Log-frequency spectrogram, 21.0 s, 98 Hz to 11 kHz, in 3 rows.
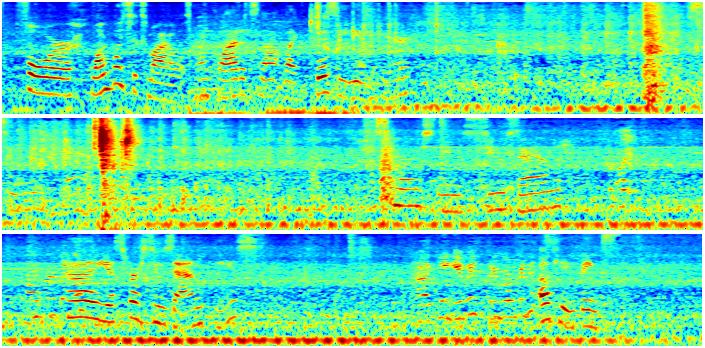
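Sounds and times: steady low hum: 0.0s - 21.0s
faint staff voices: 10.7s - 16.7s.

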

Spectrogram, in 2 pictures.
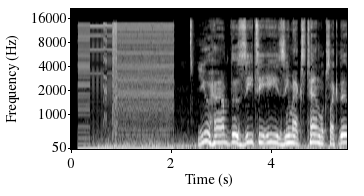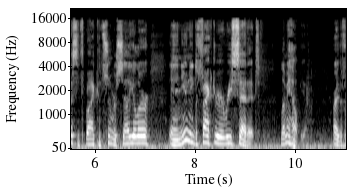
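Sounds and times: brief buzzy tone: 0.1s - 2.1s.

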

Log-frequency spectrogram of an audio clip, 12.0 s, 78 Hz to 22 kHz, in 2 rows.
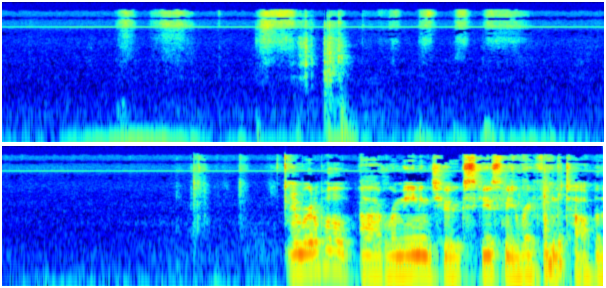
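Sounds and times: tarot cards rustling and sliding: 2.6s - 5.2s, 7.8s - 8.8s.

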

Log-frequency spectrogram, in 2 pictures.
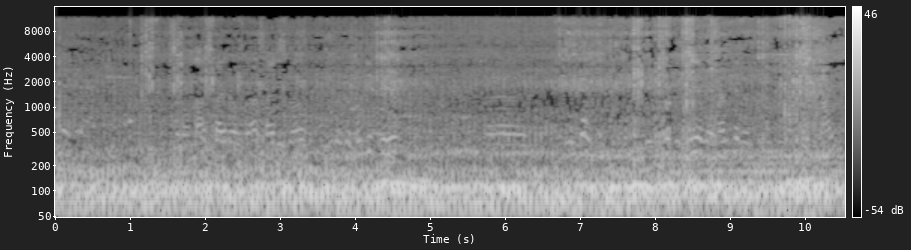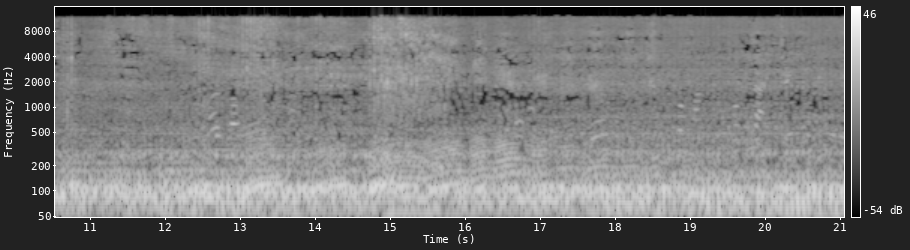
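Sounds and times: quad bike engine idling: 0.0s - 21.0s.

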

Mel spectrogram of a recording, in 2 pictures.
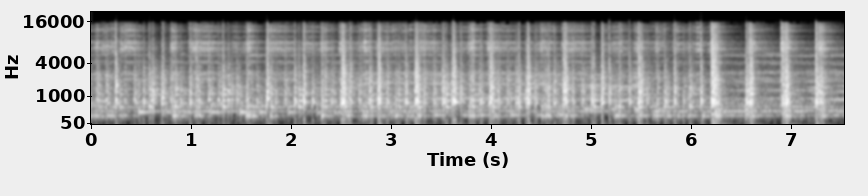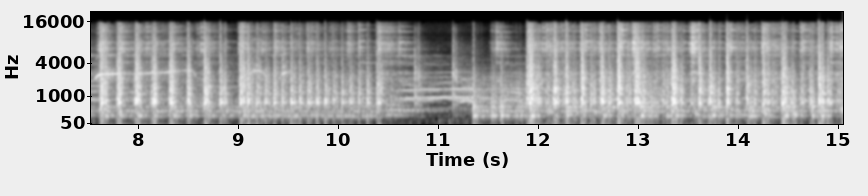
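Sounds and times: drums beaten fast with sticks: 0.0s - 15.0s
high whistle: 7.5s - 9.7s.

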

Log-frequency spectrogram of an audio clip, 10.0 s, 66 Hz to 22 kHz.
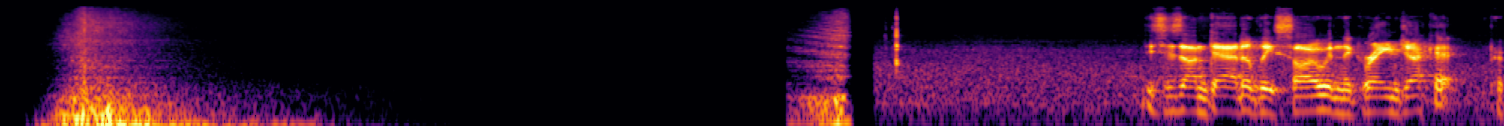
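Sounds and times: whoosh with deep rumble: 0.2s - 2.8s.

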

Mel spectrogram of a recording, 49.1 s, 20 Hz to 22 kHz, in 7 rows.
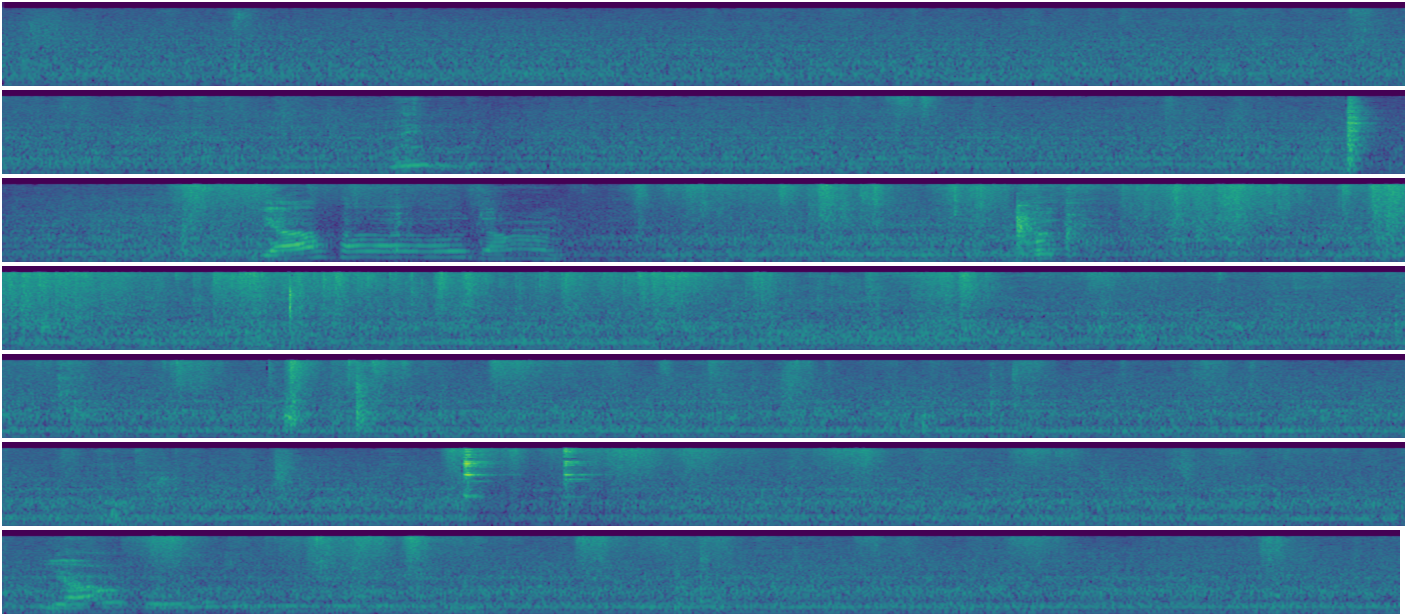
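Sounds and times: kitchen appliance humming: 0.0s - 49.0s
pots and utensils clinking: 37.3s - 38.4s.

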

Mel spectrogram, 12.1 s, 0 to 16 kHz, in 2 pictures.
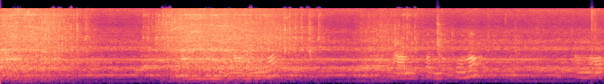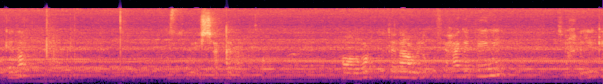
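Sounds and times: sewing machine running: 0.0s - 4.4s.

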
